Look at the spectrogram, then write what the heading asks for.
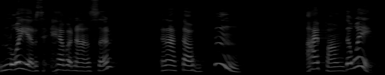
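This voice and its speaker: A woman from Romania with a Romanian accent, giving an earnest, deliberate personal testimony as a guest speaker in a church. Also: on the high side, big pitch swings, sharp tone. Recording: long church hall reverb.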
